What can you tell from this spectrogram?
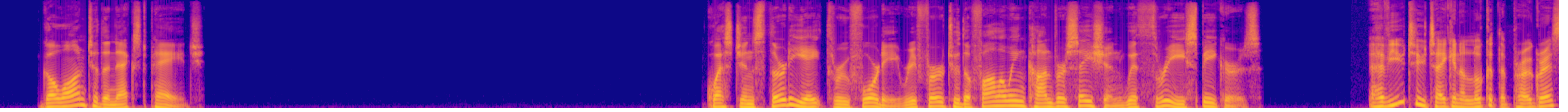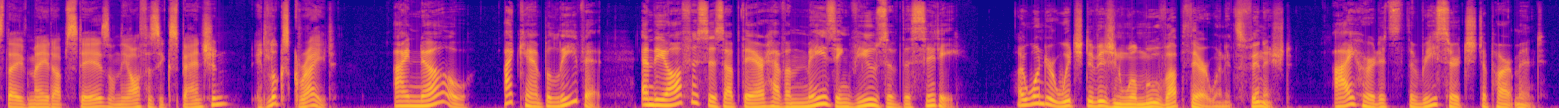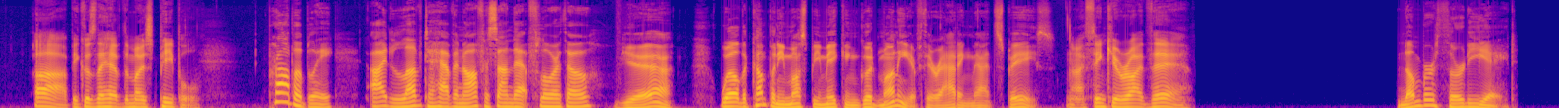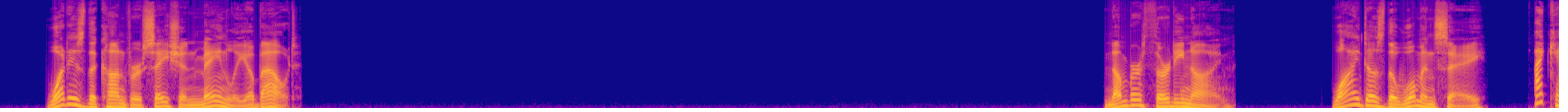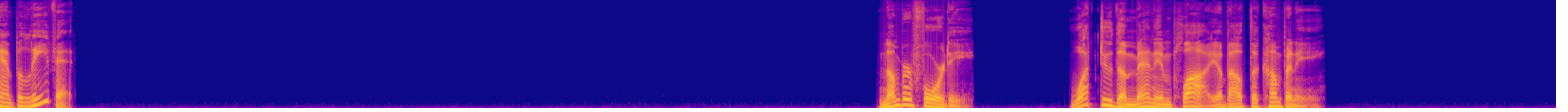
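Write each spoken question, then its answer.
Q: What is the conversation mainly about?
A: The office expansion upstairs

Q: What do the men imply about the company?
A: It is making good money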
